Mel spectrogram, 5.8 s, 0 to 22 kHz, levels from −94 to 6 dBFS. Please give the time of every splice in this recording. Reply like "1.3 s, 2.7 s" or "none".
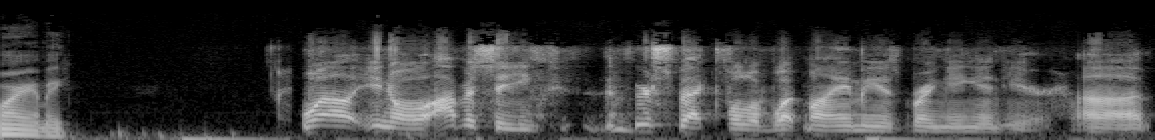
1.4 s, 3.2 s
